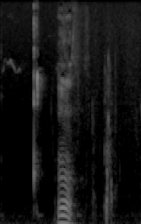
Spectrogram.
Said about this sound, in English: I gotta take a sip of tea right now.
